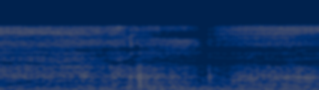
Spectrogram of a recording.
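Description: A child making a hissing jetpack sound with the mouth, a long breathy rush with a short break about one and a half seconds in.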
